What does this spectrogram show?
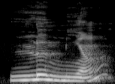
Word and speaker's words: le mien: Le mien rhymes with rien.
